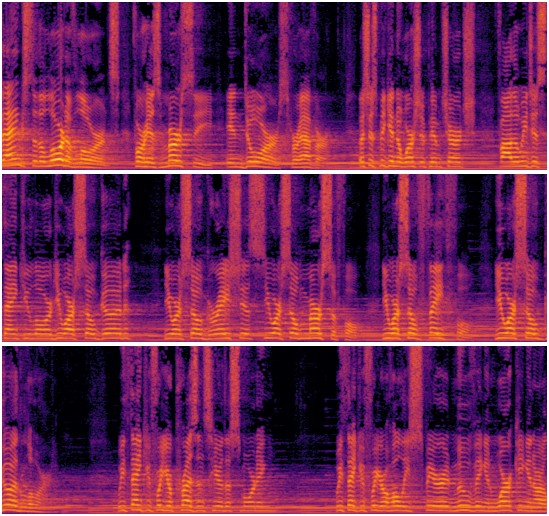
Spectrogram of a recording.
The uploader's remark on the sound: This recording is of the whole service.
